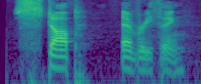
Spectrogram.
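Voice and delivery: deeply solemn, very grave tone. Retelling a man who grabs his desk firmly, imitating his very solemn voice. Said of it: "says in a very very solemn voice".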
